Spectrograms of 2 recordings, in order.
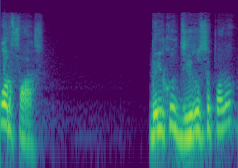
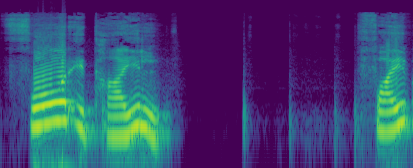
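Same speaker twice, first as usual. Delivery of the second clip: slow dictation; 4 dB louder, much slower than usual. Shown as a demonstration. Teacher dictating the name.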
